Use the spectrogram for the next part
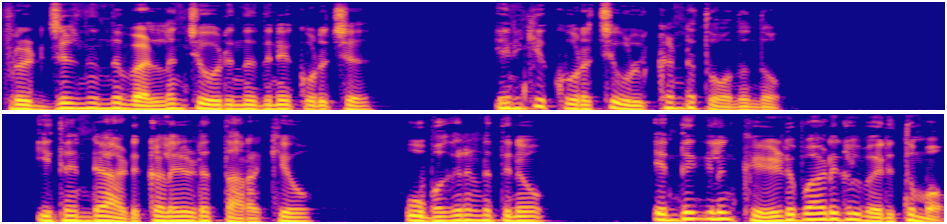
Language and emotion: Malayalam, fearful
